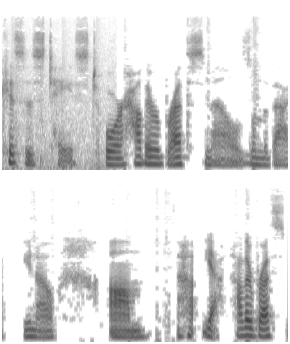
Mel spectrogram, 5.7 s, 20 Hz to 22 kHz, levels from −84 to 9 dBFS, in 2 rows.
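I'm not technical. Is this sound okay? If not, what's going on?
No. From 1.15 s onward the background drops and breaks into twinkling specks. This is overdone noise removal: cleanup set too strong, erasing quiet voice along with room noise.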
